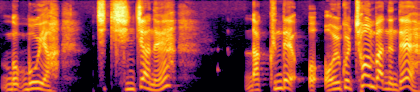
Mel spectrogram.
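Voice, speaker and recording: A woman's voice: mid-range voice, lively intonation, moderate pace, fairly bright tone, dry recording, clean studio sound, natural voice. Woman doing a sneering drunk man. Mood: flustered. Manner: slurred, mocking, laughing drunk. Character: drunk rude man, husband's friend, mocking.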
